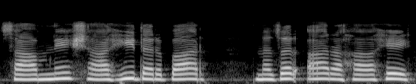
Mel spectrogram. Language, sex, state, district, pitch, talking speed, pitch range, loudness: Hindi, female, Madhya Pradesh, Bhopal, 235 Hz, 100 wpm, 225-255 Hz, -14 LUFS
